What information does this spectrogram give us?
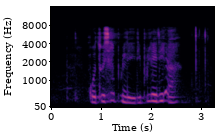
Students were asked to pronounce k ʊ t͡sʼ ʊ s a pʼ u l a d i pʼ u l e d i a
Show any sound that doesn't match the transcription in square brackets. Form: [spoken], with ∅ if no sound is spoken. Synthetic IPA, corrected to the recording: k ʊ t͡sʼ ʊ [ʃ] a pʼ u l [e] d i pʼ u l e d i a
